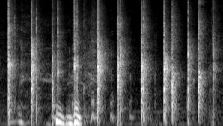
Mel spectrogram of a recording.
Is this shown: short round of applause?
yes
